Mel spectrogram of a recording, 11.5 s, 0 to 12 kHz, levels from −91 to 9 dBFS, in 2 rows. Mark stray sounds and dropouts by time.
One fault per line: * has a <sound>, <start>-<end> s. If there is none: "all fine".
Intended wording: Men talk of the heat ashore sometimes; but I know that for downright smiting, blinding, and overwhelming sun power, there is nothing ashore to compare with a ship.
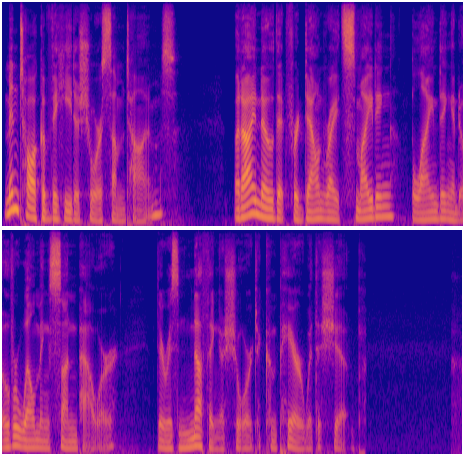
all fine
